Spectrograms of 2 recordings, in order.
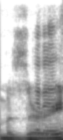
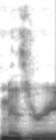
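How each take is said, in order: First: The name sounds like standard 'Missouri'. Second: The name sounds like the word 'misery'. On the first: The speaker calls it wrong. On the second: The speaker calls it right. "It's pronounced misery"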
